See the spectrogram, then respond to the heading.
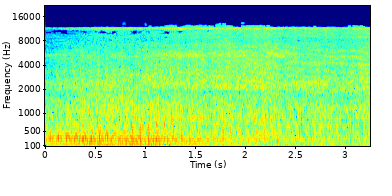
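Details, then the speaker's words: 1987 Chevrolet truck, just started with about 8 L fresh gas, cold, no air cleaner, noisy muffler; loud uneven lumpy idle with stumbling beat and engine shaking, definitely misfiring. "yeah it's definitely misfiring way that motor shaking big sucking challenges no air"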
